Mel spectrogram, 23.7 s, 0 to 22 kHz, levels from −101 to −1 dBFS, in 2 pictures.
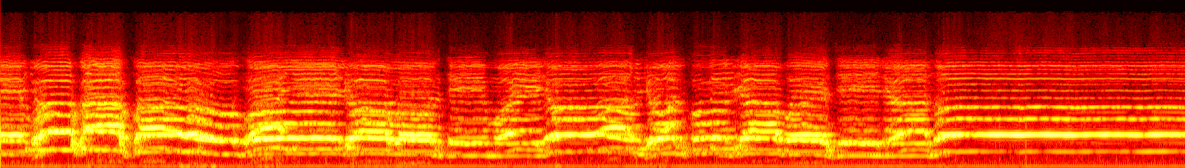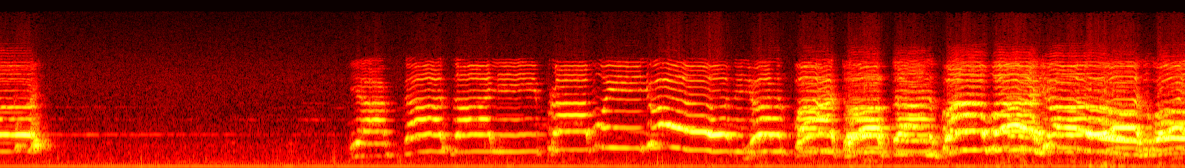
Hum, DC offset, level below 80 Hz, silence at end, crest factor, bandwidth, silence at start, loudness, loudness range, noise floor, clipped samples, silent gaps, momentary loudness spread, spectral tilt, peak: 50 Hz at -50 dBFS; under 0.1%; -48 dBFS; 0 s; 14 dB; 7.2 kHz; 0 s; -16 LUFS; 13 LU; -49 dBFS; under 0.1%; none; 12 LU; -3.5 dB/octave; -2 dBFS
